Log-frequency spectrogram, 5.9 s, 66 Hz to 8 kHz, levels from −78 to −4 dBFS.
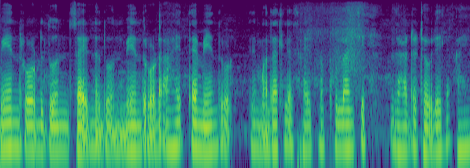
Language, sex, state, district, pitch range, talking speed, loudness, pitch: Marathi, male, Maharashtra, Solapur, 110-120 Hz, 205 wpm, -20 LUFS, 115 Hz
